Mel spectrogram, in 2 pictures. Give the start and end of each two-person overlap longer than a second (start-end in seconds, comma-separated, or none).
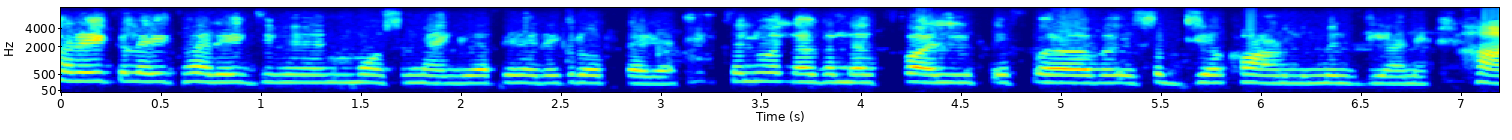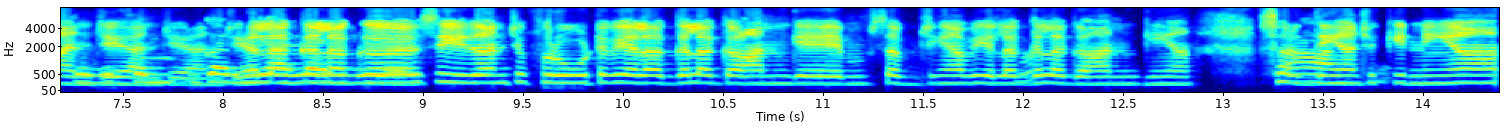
7.3-8.9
